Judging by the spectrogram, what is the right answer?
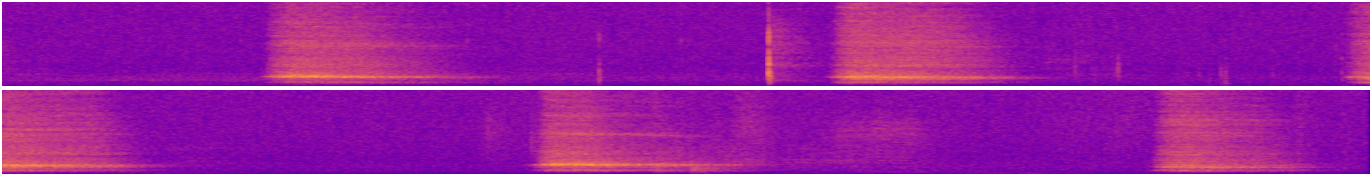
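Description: A woman breathing out hard in time with her push-ups: five loud, breathy exhales about every two and a half to three seconds, each starting sharply and trailing off over about a second. A short sharp click comes just before the third breath.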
